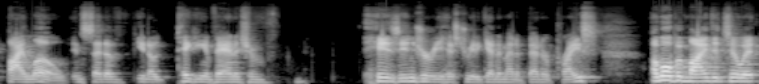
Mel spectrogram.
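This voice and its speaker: A man co-hosting a sports podcast, chatting casually and getting animated and exasperated as a fan. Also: medium pitch. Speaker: podcast co-host.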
